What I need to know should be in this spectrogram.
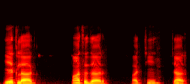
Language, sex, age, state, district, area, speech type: Goan Konkani, male, 30-45, Goa, Quepem, rural, spontaneous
